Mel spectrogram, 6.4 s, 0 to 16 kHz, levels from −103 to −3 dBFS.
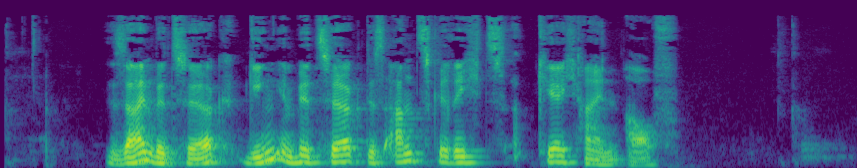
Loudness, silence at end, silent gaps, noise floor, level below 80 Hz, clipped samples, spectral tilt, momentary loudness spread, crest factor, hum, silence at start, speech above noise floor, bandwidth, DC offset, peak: -21 LUFS; 1.4 s; none; -78 dBFS; -50 dBFS; under 0.1%; -5.5 dB/octave; 14 LU; 20 dB; none; 0.8 s; 57 dB; 11.5 kHz; under 0.1%; -2 dBFS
